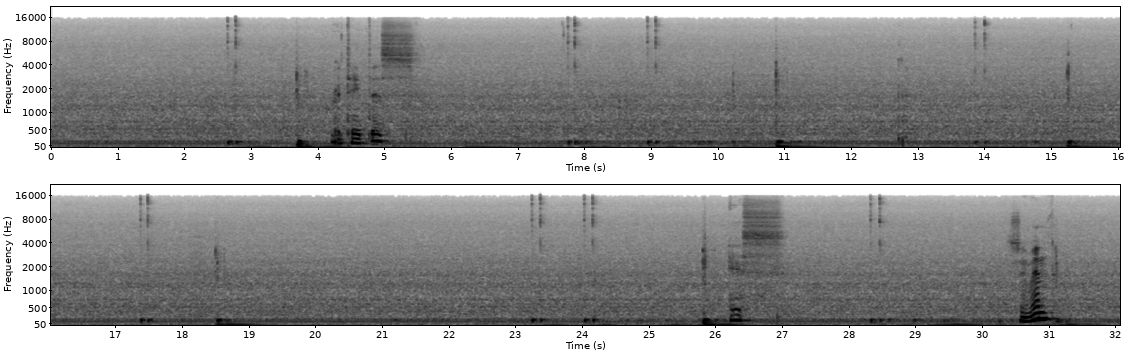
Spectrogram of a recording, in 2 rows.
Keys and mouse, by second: 3.8 r, 9.0 click, 10.9 s, 15.5 g, 18.6 r, 24.2-25.9 drag, 25.9 s, 31.3 r.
